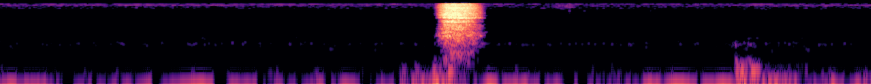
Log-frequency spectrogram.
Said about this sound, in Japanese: 今ちょ、くしゃみが出そうになりました。はい、大丈夫です。くしゃみが出そうになった時は、こう、鼻のね、鼻の、なんていうんですかね、こう、小鼻の脇をこうグッと押さえるっていうようなことをやります。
